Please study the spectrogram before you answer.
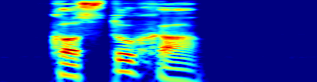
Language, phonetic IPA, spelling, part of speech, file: Polish, [kɔˈstuxa], kostucha, noun, Pl-kostucha.ogg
